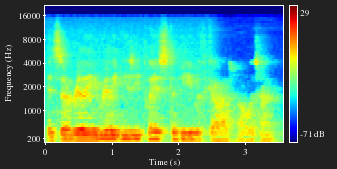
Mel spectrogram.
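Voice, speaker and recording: A man's voice: on the low side, fairly even intonation, moderate pace, mellow. A man, a student, speaking casually in an interview. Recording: very echoey, distant mic, background noise.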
